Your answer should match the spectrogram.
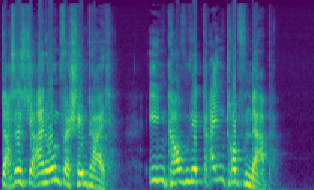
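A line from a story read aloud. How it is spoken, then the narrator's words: Boss bellowing after. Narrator (German): Der Chef brüllte hinterher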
